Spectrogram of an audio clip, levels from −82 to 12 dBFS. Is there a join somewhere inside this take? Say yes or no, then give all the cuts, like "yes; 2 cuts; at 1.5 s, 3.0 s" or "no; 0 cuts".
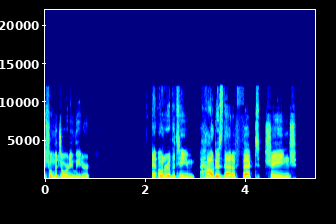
no; 0 cuts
